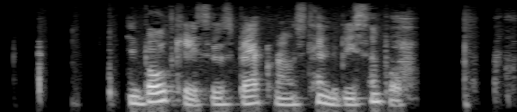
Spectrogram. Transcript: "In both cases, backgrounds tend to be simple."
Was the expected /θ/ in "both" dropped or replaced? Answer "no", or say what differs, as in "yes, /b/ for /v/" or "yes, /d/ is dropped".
no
